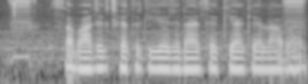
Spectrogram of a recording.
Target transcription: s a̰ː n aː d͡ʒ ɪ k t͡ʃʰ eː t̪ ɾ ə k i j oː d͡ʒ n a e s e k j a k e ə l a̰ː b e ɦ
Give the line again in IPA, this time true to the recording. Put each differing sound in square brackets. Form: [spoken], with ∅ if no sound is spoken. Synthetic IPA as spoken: s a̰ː [m] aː d͡ʒ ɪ k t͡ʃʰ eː t̪ ɾ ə k i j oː d͡ʒ n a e s e k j a k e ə l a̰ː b [a] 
